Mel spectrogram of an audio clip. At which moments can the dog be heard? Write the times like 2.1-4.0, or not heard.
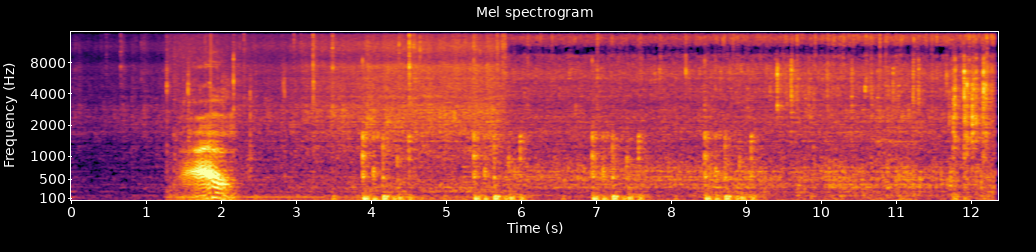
not heard.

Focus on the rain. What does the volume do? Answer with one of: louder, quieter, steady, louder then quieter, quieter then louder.
louder.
